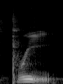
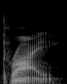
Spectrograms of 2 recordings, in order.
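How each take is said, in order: First: The vowel sounds like 'ee'. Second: The vowel sounds like 'eye'. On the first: The speaker calls it wrong. "we're not pronouncing this as pre" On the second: The speaker calls it right. "We have to go with pry"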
